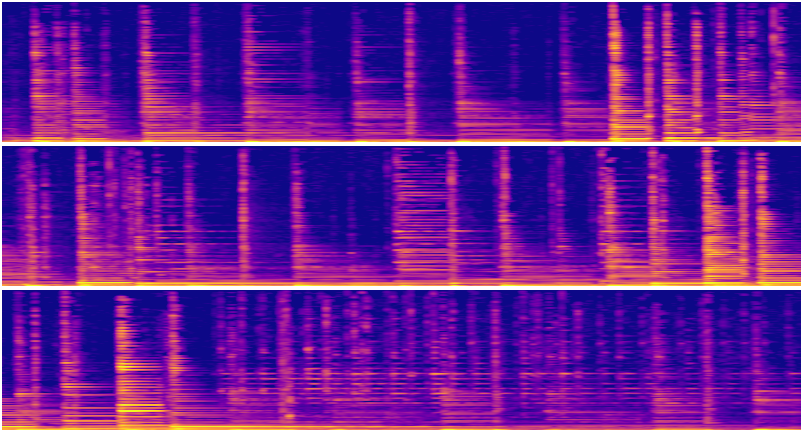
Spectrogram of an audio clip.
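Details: Loud strummed acoustic guitar music plays throughout, with plucked chords and no animal voice.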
